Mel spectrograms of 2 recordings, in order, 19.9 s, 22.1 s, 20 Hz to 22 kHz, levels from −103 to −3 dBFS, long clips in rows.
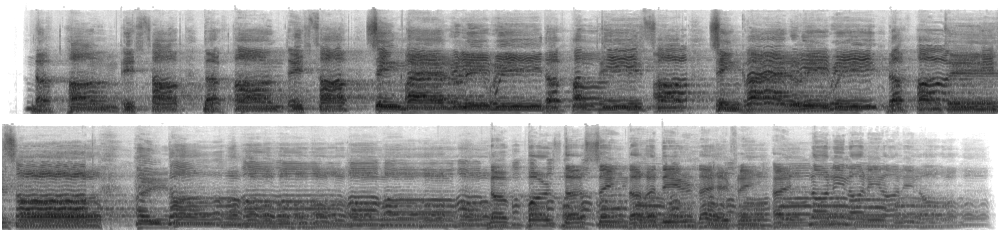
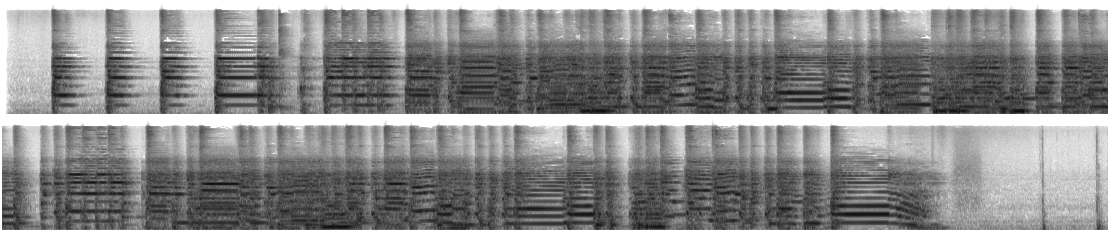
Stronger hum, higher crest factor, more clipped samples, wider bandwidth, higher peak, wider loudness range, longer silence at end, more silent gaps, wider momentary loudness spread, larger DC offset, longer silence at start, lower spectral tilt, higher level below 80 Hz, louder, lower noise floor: neither; about the same, 18 dB vs 16 dB; neither; about the same, 16 kHz vs 17 kHz; about the same, -2 dBFS vs 0 dBFS; first, 8 LU vs 3 LU; first, 0.25 s vs 0.05 s; neither; first, 10 LU vs 6 LU; neither; second, 0.25 s vs 0.5 s; about the same, -4 dB/octave vs -4.5 dB/octave; second, -60 dBFS vs -50 dBFS; second, -19 LUFS vs -14 LUFS; second, -43 dBFS vs -53 dBFS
